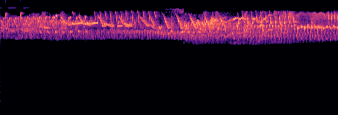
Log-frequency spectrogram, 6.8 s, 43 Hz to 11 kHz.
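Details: A competition Timbrado canary, rated 83 points, sings in a contest simulation, a fast, unbroken run of metallic trills and rolling chirps, high-pitched and steady throughout.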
